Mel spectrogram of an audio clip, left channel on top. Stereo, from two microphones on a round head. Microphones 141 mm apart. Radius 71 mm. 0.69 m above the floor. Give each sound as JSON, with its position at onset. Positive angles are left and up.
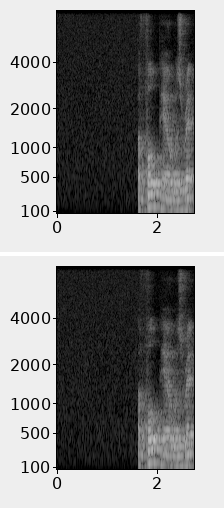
{"t": 1.6, "sound": "a man speaking", "side_deg": 50, "distance_m": 0.7}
